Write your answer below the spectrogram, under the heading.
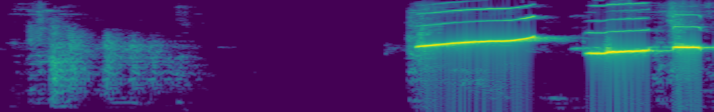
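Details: Oriental magpie-robin in competition song, a wild-caught bird provoked into intense singing: after faint scratchy sounds, a long rising whistle, then two shorter bright whistled notes at a high pitch.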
